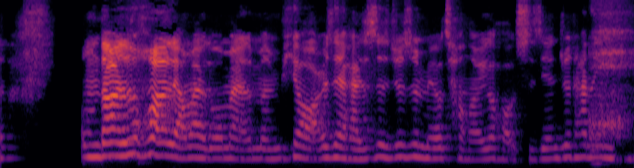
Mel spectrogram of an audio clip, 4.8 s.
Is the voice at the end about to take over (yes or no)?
no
